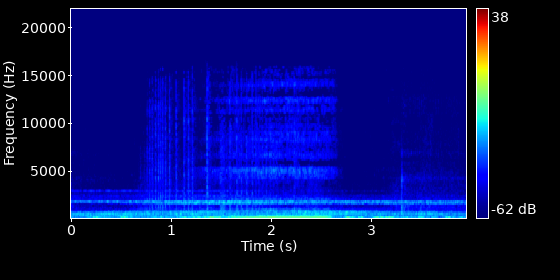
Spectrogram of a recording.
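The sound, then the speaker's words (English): A man snores once in a dark flat, heard through an opened window: a long, rough, throaty rasp rising and falling over a couple of seconds, with a steady high electrical hum and low rumble underneath. “Hidden in the dark, as the convicted burglar crept along the concrete slit, "I opened the window and heard a man snoring."”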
